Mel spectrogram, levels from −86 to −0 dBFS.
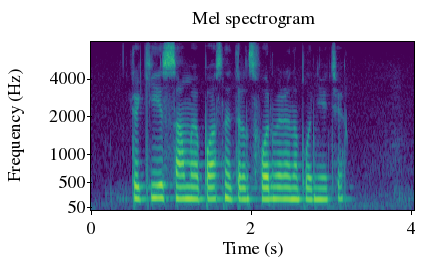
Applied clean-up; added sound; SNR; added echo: none; none; none; none.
